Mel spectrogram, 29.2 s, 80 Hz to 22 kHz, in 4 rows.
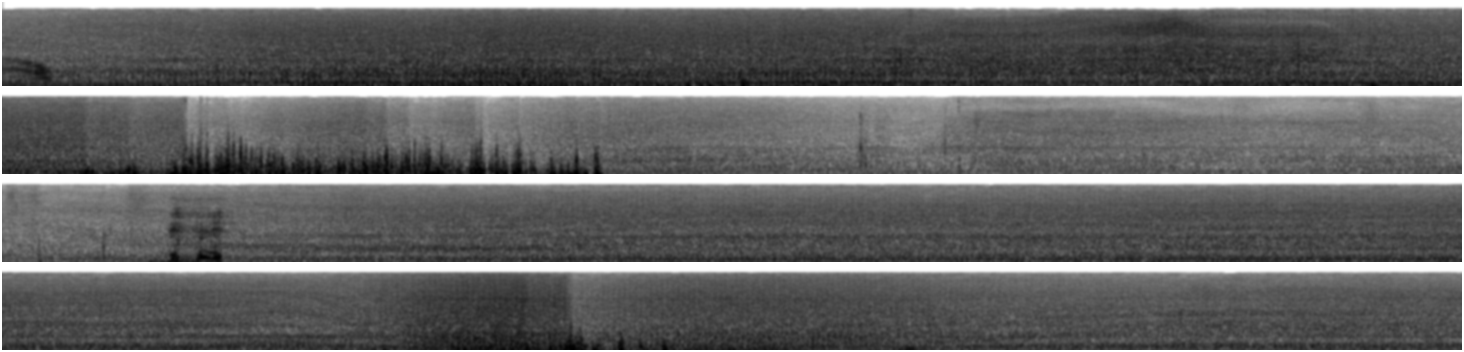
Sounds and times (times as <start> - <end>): Mechanical fan: 0.0 - 29.2.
